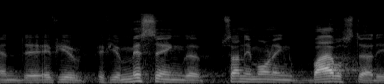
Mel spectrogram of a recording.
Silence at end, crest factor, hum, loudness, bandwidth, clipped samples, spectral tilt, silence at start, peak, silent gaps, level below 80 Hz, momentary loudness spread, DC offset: 0 s; 20 dB; none; -34 LUFS; 11.5 kHz; under 0.1%; -5 dB/octave; 0 s; -14 dBFS; none; -70 dBFS; 12 LU; under 0.1%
